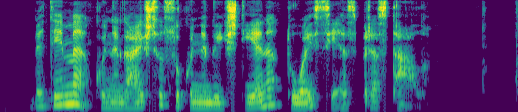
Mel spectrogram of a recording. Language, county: Lithuanian, Kaunas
